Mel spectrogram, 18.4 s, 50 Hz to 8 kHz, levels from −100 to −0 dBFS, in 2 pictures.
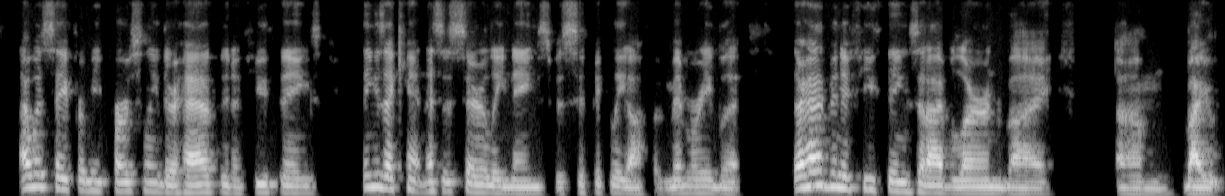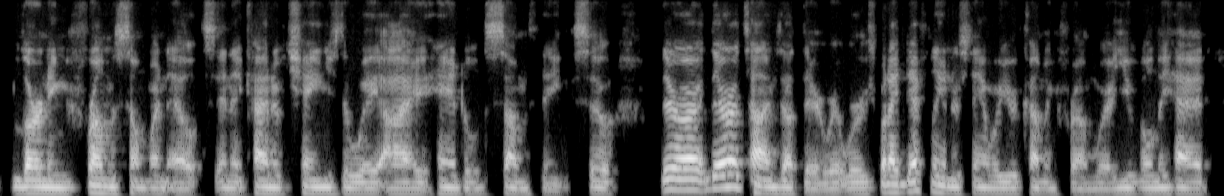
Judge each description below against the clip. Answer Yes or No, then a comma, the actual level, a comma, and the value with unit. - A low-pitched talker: Yes, low, 100 Hz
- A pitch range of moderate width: Yes, average, 4.8 semitones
